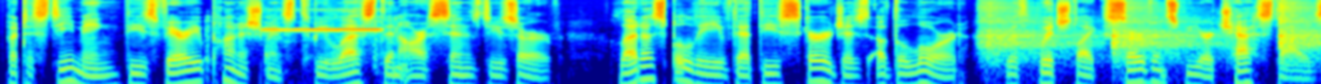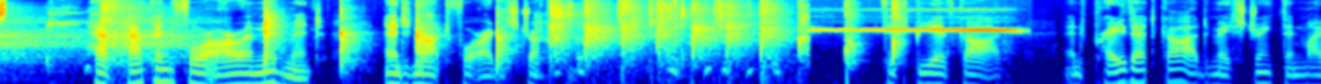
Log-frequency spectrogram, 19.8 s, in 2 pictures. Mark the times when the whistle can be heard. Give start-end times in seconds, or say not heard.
1.9-2.9, 15.9-17.6.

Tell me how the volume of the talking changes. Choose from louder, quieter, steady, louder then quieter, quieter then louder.
quieter.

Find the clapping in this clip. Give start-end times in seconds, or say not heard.
7.3-16.7.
